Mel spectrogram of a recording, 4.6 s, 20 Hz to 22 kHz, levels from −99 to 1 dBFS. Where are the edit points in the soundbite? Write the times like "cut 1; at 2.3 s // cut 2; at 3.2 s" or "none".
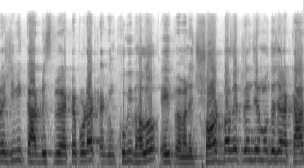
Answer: cut 1; at 2.4 s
